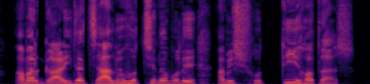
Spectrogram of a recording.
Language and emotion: Bengali, sad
